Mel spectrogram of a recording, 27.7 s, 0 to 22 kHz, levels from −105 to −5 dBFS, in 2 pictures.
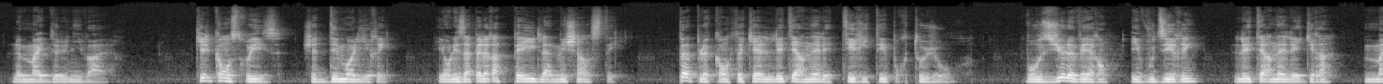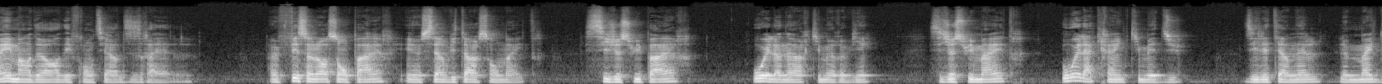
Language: French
